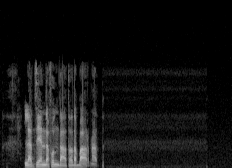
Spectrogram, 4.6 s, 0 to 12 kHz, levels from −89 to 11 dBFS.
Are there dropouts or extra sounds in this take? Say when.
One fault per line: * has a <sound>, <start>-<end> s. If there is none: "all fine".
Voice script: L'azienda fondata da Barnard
all fine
